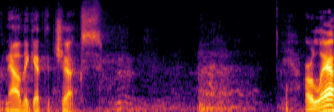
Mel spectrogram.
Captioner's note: audience laughs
